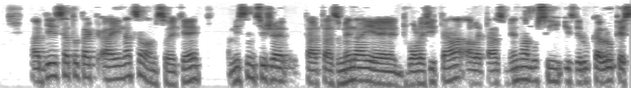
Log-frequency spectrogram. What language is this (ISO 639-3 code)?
slk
